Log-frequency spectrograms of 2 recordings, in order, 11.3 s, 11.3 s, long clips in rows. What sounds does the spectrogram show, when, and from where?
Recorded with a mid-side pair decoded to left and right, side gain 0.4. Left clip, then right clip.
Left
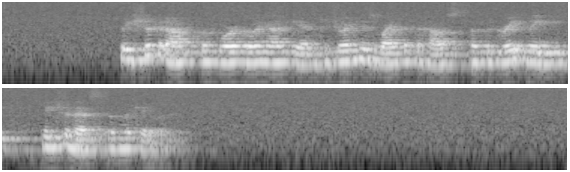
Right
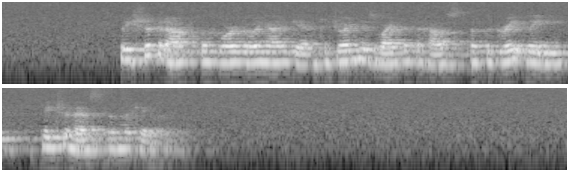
1.2 s a woman speaking: 25° right, 3 m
